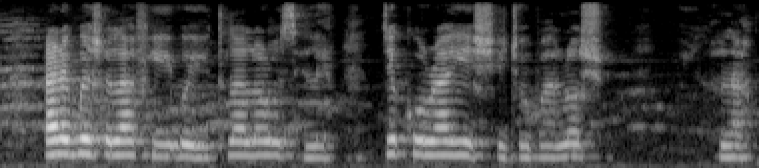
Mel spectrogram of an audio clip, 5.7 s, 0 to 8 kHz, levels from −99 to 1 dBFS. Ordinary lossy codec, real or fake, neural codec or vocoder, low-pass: none; fake; vocoder, 24 kHz, 100 mel bands, Vocos; 7.2 kHz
